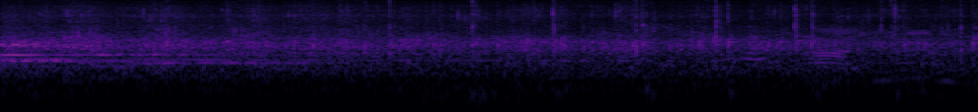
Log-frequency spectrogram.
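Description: Audience applause at a demo day event, a fairly faint, even wash of clapping from a seated crowd that carries on steadily throughout.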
